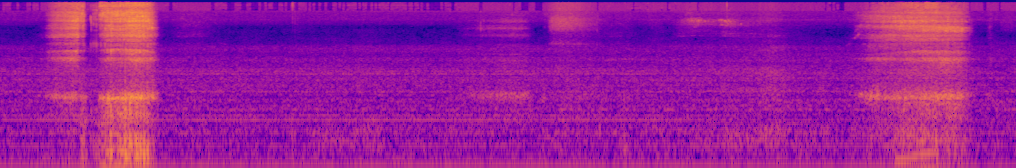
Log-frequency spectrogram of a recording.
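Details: A father snoring loudly in sleep: two loud harsh snores roughly eight seconds apart with a long quiet stretch between, over a steady background hum.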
